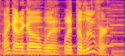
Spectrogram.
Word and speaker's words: Louvre: The Louvre? Did I say that right? – The Louvre, yes, you did. – You said it better than I just said it. The L Museum, whatever it's called. The L-O-U-V-R-E Museum. – The Louvre. – That's right, the Louvre. – The Louvre. – Rhymes with a vacuum company.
